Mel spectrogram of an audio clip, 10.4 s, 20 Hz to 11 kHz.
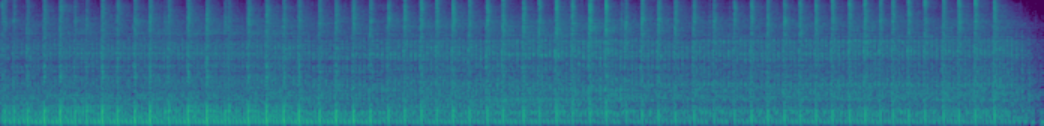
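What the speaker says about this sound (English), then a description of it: "That's the exhaust, man." A 2024 Husqvarna TE250 TBI with a new FMF Turbine Core exhaust runs in a garage, its loud, close, crackling two-stroke beat pulsing rapidly and evenly with slight rises in pace, then cutting off at the end.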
